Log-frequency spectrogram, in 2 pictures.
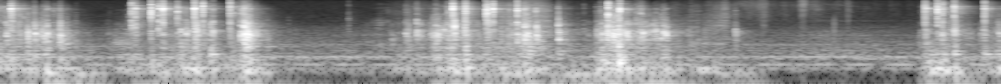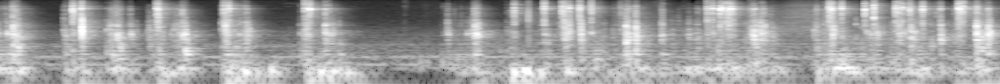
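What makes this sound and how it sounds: Fingertips, with hands crossed over, type in bursts on a black RGB-lit mechanical keyboard with plastic keycaps. Quick, bright clacks with very short ring come in clusters separated by brief pauses.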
